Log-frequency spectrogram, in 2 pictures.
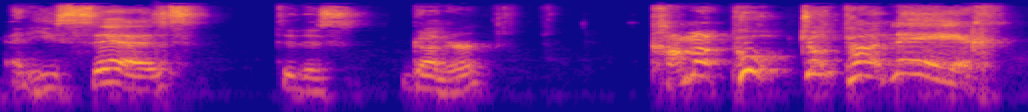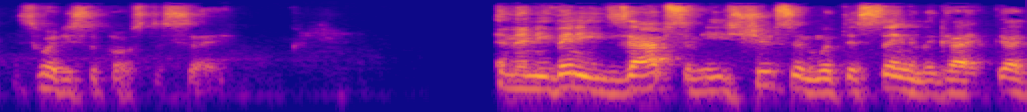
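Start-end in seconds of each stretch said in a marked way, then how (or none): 3.2-5.0 high, drawn-out angry Klingon line; slow, high-pitched Klingon outburst; angry Klingon shout. Acted. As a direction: yell it as a furious Klingon commander. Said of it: "and Krug is angry".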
